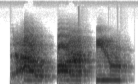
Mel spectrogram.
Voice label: robot voice how are you fx

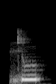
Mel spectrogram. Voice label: robot voice two

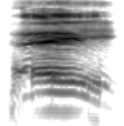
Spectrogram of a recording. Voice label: male old hey

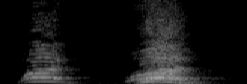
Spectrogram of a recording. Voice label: military shout english "one"

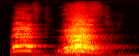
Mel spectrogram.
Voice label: military shout english "left"

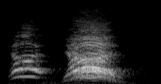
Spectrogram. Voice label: military shout german yessir

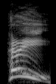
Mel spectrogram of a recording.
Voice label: angry warning hey male

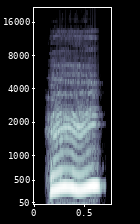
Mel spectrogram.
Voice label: boy shy "hey"

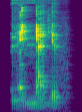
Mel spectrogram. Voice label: robot voice negative fx

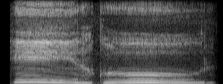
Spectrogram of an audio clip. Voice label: female talk elfish

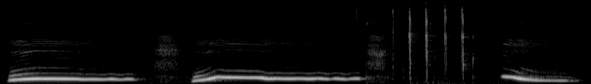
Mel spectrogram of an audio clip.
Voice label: female comfort sequence

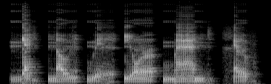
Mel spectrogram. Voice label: robot voice funnky fx

